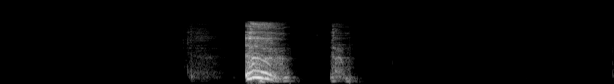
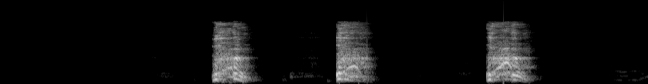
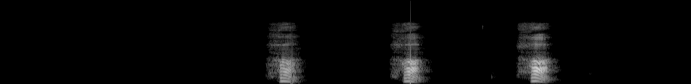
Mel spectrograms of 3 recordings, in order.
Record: {"cough_length": "6.1 s", "cough_amplitude": 32567, "cough_signal_mean_std_ratio": 0.2, "three_cough_length": "6.5 s", "three_cough_amplitude": 25698, "three_cough_signal_mean_std_ratio": 0.31, "exhalation_length": "6.9 s", "exhalation_amplitude": 25159, "exhalation_signal_mean_std_ratio": 0.19, "survey_phase": "beta (2021-08-13 to 2022-03-07)", "age": "65+", "gender": "Male", "wearing_mask": "No", "symptom_cough_any": true, "symptom_runny_or_blocked_nose": true, "symptom_onset": "12 days", "smoker_status": "Current smoker (11 or more cigarettes per day)", "respiratory_condition_asthma": false, "respiratory_condition_other": false, "recruitment_source": "REACT", "submission_delay": "1 day", "covid_test_result": "Negative", "covid_test_method": "RT-qPCR"}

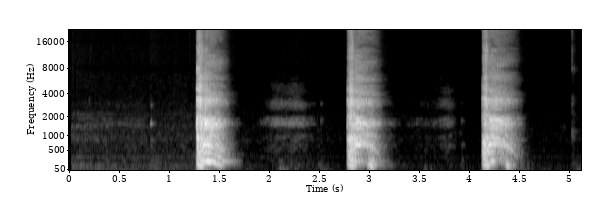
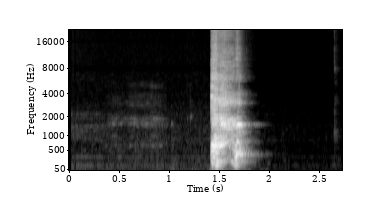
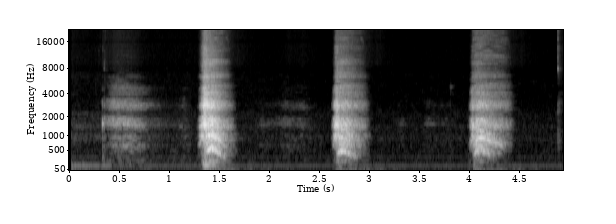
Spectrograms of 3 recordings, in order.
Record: {"three_cough_length": "5.1 s", "three_cough_amplitude": 32768, "three_cough_signal_mean_std_ratio": 0.3, "cough_length": "2.7 s", "cough_amplitude": 32768, "cough_signal_mean_std_ratio": 0.27, "exhalation_length": "4.9 s", "exhalation_amplitude": 32498, "exhalation_signal_mean_std_ratio": 0.26, "survey_phase": "beta (2021-08-13 to 2022-03-07)", "age": "45-64", "gender": "Female", "wearing_mask": "No", "symptom_none": true, "smoker_status": "Never smoked", "respiratory_condition_asthma": false, "respiratory_condition_other": false, "recruitment_source": "REACT", "submission_delay": "2 days", "covid_test_result": "Negative", "covid_test_method": "RT-qPCR"}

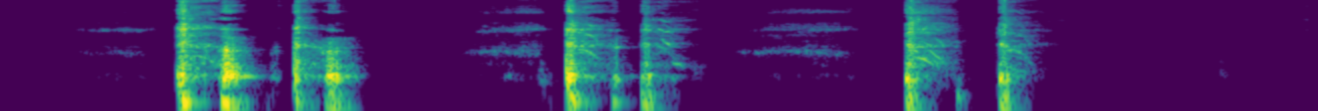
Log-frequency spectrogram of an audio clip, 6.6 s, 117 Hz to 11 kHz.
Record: {"three_cough_length": "6.6 s", "three_cough_amplitude": 32212, "three_cough_signal_mean_std_ratio": 0.29, "survey_phase": "beta (2021-08-13 to 2022-03-07)", "age": "65+", "gender": "Male", "wearing_mask": "No", "symptom_cough_any": true, "symptom_abdominal_pain": true, "smoker_status": "Ex-smoker", "respiratory_condition_asthma": false, "respiratory_condition_other": false, "recruitment_source": "REACT", "submission_delay": "5 days", "covid_test_result": "Negative", "covid_test_method": "RT-qPCR", "influenza_a_test_result": "Negative", "influenza_b_test_result": "Negative"}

